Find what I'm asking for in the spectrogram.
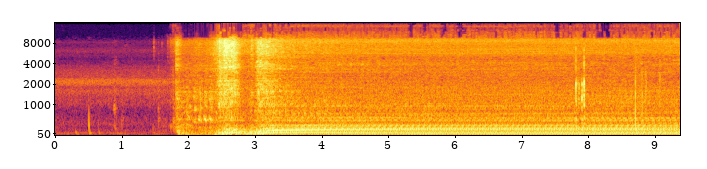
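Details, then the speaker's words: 1989 Camaro in cold rainy 40–50°F morning, no exhaust fitted, ignition switch just fixed; cranks briefly and catches, settling into a steady raised fast idle with even rhythm that drops back as it warms, normal cold start. "um if she does idle kind of hide it whenever she first starts up but then she'll drop back down to where she needs to be"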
